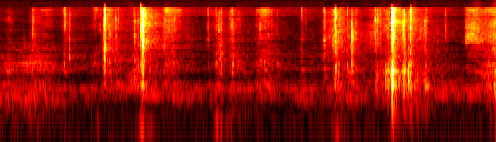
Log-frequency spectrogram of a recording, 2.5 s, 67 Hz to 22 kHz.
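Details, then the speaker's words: Keyboard from a crushed Dell Latitude CPi Pentium II laptop built for Windows 98, during teardown: soft, irregular plastic clicks as keys are pressed in a quiet room; crisp tactile feedback, keys behaving normally. "I don't know if you can hear it but these buttons were desirable sounds back in the day"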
